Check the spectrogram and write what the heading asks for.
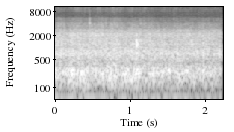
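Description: Steady, low road-traffic rumble from a heavily loaded lorry and a passing car on a gravel road, with wind noise on the microphone.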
